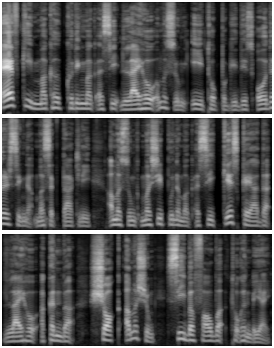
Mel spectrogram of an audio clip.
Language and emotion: Manipuri, neutral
